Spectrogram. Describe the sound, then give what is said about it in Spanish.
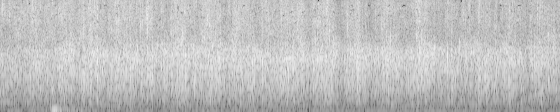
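Sustained audience applause, a dense, steady wash of many hands clapping at an even loudness for several seconds, with no voices standing out. “Esto sí que se merece un aplauso, de verdad.”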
